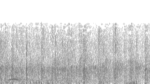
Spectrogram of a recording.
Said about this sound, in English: And we clap our hands unto the Lord right now and give him thanks and praise for what he's fixing to do in this place.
